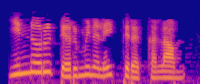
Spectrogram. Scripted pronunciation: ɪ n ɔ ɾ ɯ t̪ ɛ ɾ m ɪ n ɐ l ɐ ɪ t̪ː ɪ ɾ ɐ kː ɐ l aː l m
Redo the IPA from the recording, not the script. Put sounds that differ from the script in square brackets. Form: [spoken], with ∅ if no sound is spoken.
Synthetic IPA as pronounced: ɪ [nː] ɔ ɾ ɯ t̪ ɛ ɾ m ɪ n ɐ l ɐ ɪ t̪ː ɪ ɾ ɐ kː ɐ l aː [∅] m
